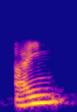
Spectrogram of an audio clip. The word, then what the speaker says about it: ऐं: कहने से आप आई एम ज पी यह आई एम शुद्ध उच्चारण है शांत रूप से यह जागृत हो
